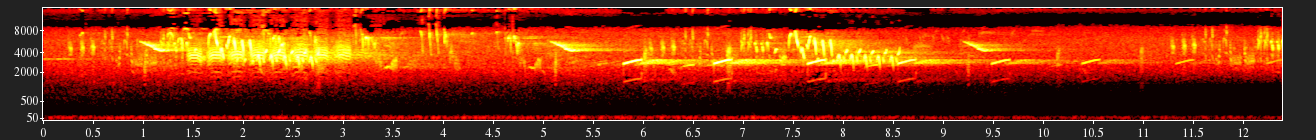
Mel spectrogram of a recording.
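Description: Birds calling: high chirps and trills, a short falling note that comes back every few seconds, and a run of quick rising chirps.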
